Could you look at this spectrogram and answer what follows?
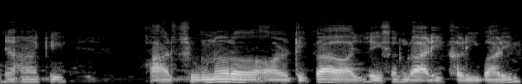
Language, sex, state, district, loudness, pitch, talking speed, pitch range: Bhojpuri, male, Uttar Pradesh, Gorakhpur, -18 LUFS, 110 Hz, 115 wpm, 105-115 Hz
